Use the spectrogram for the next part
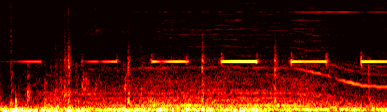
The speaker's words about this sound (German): Genau, die elektrischen Seitentüren öffnen sich und geben den Raum wohl zum wichtigsten dieses Autos frei, die zweite Sitzreihe.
